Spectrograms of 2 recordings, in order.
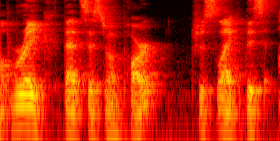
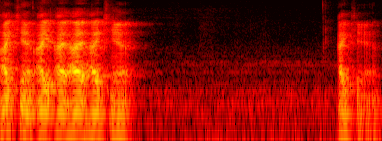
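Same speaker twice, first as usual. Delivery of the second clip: fake choking up, mock emotion; 2 semitones lower than usual. Complaining that someone came after Elgato products: mock getting emotional. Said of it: "I'm getting emotional again".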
